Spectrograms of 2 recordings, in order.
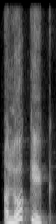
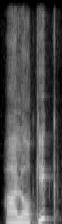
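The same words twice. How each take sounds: First: अलौकिक with short opening a; correct short first vowel. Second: अलौकिक with long opening aa; wrong long first vowel. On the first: Teacher giving the correction, अलौकिक with short a. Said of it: "उनके शुद्ध रूप". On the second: Teacher showing a common error, अलौकिक with long aa. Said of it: "कुछ सामान्य अशुद्धियां". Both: Shown as a demonstration.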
